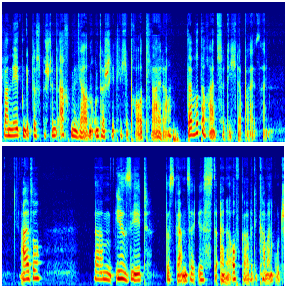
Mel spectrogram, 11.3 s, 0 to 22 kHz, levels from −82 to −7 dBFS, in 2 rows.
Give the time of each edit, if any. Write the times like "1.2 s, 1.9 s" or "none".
none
